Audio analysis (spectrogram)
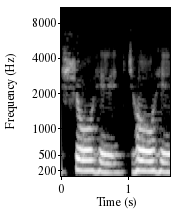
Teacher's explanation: जैसे त थ द ध त थ द ध ठीक है तालू के साथ प्लेटल साउंड है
